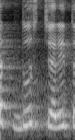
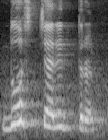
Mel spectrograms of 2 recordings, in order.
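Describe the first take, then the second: First: दुष्चरित ending in a bare 't'; wrong pronunciation. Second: दुष्चरित्र ending in 'tra'; correct pronunciation. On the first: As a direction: drop the final r from दुष्चरित. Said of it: "नहीं होता". (दुष्चरित के अंत में केवल 'त' बोलें) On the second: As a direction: sound the r in the last cluster of दुष्चरित्र. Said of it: "त्रा बनेगा". (दुष्चरित्र के अंत में 'त्र' बोलें) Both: Shown as a demonstration.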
